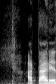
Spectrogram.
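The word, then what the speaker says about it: atarê: @ ataré palavr terapia aara se fala como se escreve a t a r e palavra terapia aara é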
